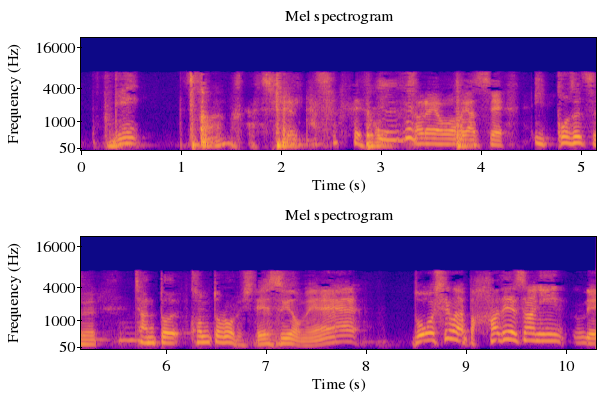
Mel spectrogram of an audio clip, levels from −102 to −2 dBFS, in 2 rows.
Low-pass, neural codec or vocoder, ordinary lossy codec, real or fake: 7.2 kHz; codec, 16 kHz, 1.1 kbps, Voila-Tokenizer; MP3, 32 kbps; fake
